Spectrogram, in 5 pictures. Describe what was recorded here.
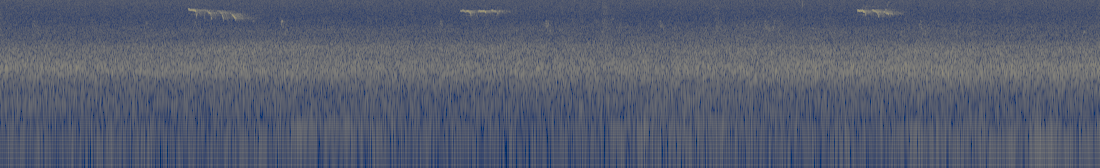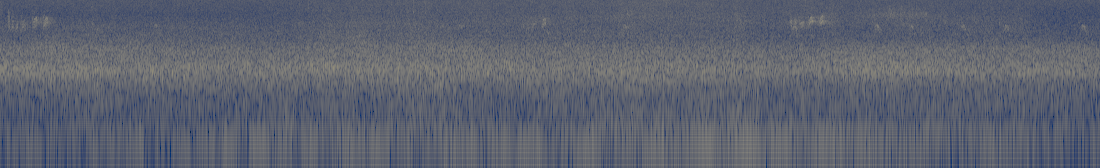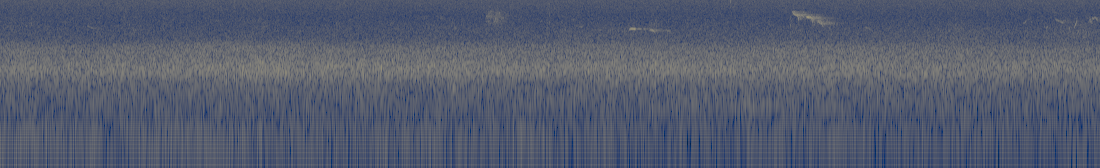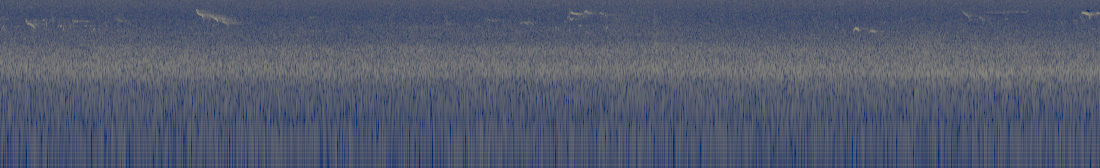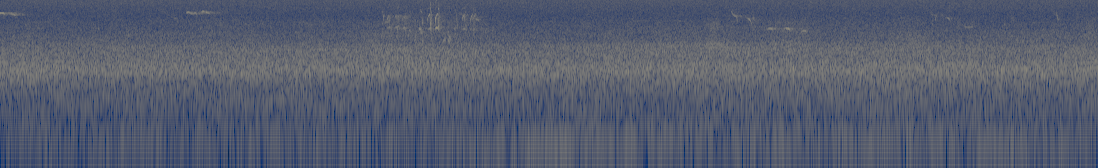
The Drive High Street Moorfield, In the warm wind, the snow is melting fast, A sense of release, from the cold, a first glimpse of spring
